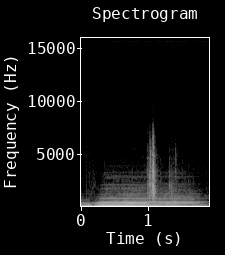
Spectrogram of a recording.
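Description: A door of an outbuilding, opened by Kirk and McCoy in a Star Trek story, swings open with a long, low, groaning hinge creak, broken about halfway through by a brief sharp clack before the creak trails off. No voices.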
